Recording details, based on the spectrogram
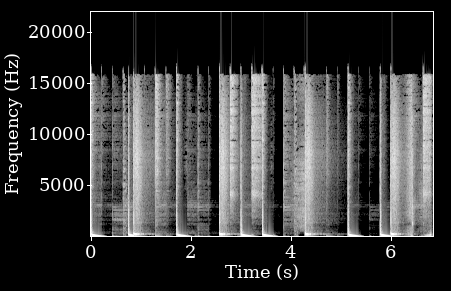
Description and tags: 140 dubstep loop 7
Genre: Dubstep drum loop Tempo: 140 BPM Made in Reason Enjoy !
140, quality, kick, snare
